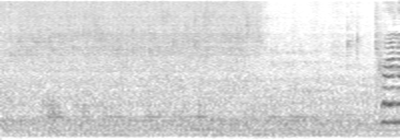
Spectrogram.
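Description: Bathroom sink tap running, water splashing into the basin as a steady hiss; the higher part of the hiss falls away about two and a half seconds in.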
